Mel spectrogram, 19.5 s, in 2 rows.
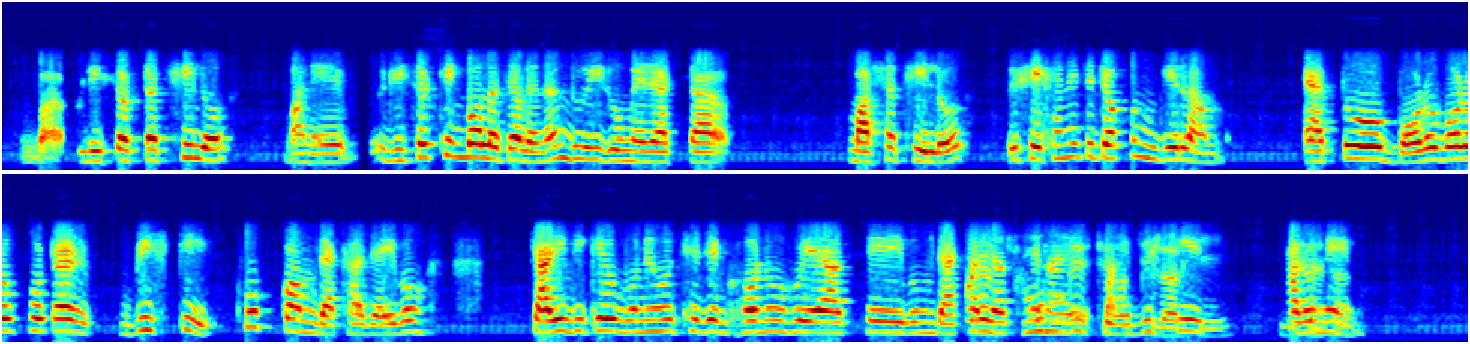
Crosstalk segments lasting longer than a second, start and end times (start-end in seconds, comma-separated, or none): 16.2-17.7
